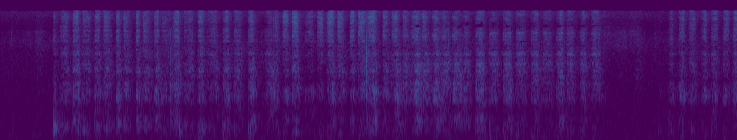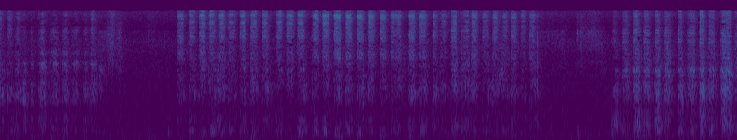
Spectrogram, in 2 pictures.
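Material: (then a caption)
Paper. A green colored pencil colors a thin white paper coloring page resting on a table, scratching in rapid small strokes while the other hand lies flat on the page. The dry, bright scratching comes in four bursts separated by brief pauses.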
